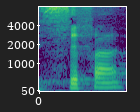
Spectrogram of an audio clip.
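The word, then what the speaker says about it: צפע: the word सिफा, Hebrew word है सिफा, TSEPHA, सिफा, T silent है, H6848 and has been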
